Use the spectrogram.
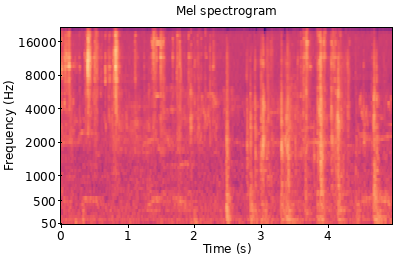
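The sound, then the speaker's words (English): Keys jangle in short, irregular bursts of bright metallic clinks and clicks, like a key being worked into a door lock and turned, over a low background hum. “I just found my keys.”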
